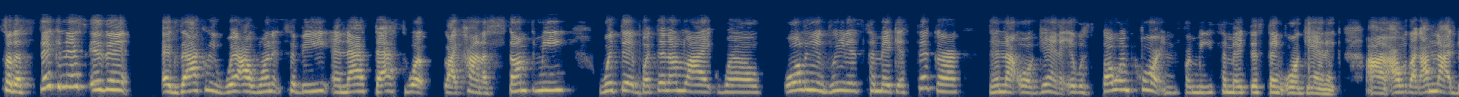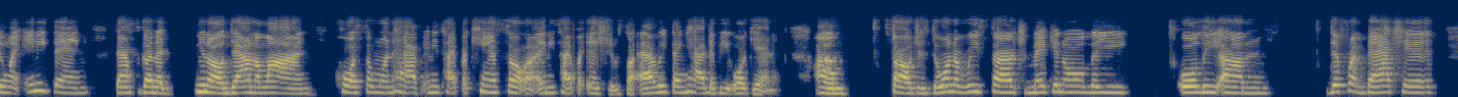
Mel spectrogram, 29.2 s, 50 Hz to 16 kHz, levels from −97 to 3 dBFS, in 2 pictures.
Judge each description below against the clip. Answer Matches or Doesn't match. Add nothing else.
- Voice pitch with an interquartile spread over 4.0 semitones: Doesn't match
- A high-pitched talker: Matches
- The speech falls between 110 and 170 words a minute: Doesn't match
